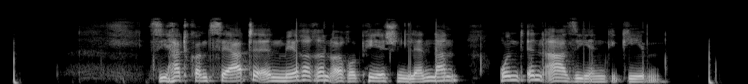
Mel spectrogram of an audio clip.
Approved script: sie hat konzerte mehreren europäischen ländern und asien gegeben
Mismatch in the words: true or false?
true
